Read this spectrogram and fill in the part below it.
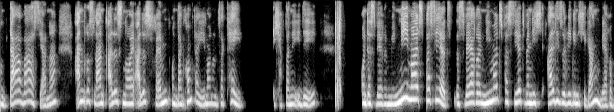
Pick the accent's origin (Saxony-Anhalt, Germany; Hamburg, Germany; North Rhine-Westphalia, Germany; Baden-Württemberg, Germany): North Rhine-Westphalia, Germany; Sauerland; moved away; meiner alten Heimat im Sauerland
